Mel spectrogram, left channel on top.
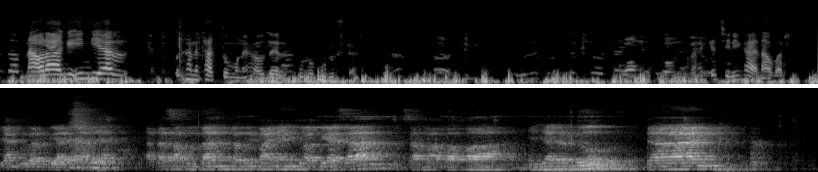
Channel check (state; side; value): different; both; correlation -0.01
